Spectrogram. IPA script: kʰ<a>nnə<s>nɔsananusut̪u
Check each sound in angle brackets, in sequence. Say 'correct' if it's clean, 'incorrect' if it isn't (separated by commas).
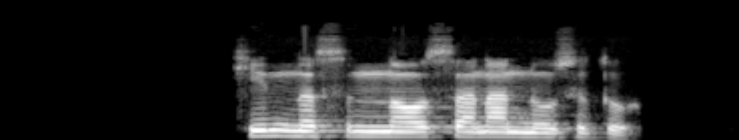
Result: incorrect, correct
